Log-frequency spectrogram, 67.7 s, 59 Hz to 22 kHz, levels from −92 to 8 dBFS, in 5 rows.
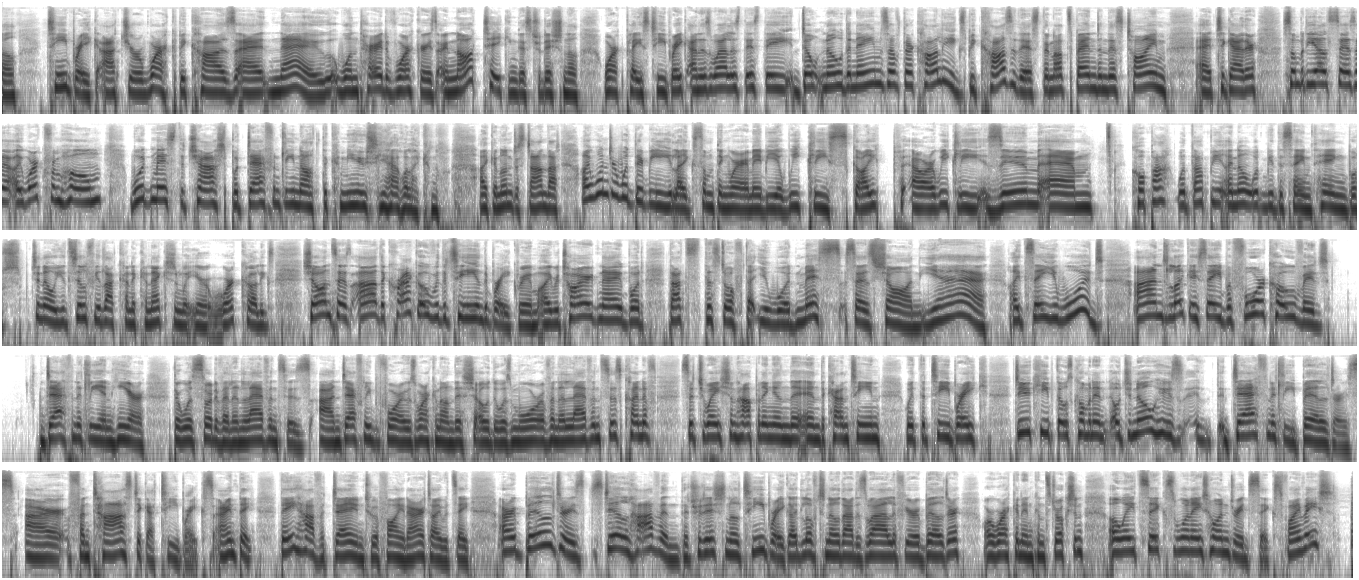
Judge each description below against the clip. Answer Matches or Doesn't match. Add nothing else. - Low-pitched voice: Doesn't match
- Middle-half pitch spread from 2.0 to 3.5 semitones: Doesn't match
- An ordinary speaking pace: Doesn't match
